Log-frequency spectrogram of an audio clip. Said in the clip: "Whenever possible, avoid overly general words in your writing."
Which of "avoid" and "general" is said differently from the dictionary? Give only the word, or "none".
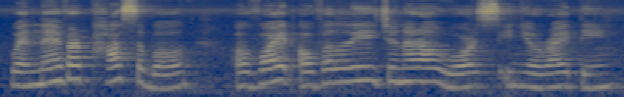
none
